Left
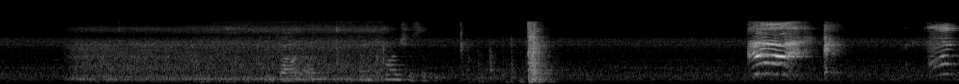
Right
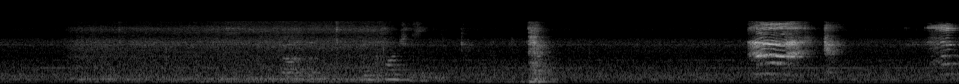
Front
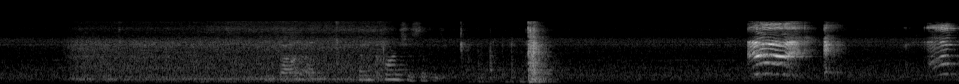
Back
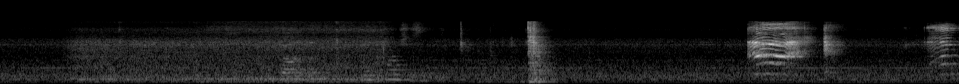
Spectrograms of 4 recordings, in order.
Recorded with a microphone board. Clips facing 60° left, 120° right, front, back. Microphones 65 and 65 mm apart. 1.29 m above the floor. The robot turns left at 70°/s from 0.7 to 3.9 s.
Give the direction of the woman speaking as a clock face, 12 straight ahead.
10 o'clock.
